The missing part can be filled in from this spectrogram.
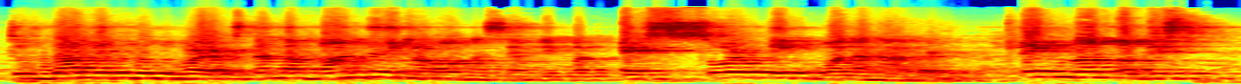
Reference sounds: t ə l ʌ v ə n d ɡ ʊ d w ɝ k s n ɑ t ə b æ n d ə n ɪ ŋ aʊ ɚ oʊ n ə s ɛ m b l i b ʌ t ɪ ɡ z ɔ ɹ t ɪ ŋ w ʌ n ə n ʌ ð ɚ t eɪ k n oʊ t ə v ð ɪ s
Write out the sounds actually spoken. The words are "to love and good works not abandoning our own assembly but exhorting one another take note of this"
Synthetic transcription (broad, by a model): t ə l ʌ v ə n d ɡ ʊ d w ɝ k s n ɑ t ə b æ n d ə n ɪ ŋ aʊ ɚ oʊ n ə s ɛ m b l i b ʌ t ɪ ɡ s ɔ ɹ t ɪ ŋ w ʌ n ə n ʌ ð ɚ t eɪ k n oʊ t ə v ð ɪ s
